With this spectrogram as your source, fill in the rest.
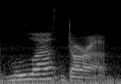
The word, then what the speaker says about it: Muladhara: than up and the root chakra is pronounced where it I want to make sure I pronounced all the syllables for you mullah Dhara mullah Dhara okay spud dish Tana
